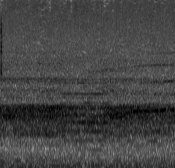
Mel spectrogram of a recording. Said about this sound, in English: Oh, the siren? Yeah. It's so extreme.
